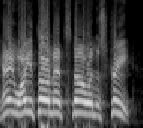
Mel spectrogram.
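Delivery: high, loud imitated neighbour's yell. Neighbour yelling at someone shovelling snow, imitated loud high yell. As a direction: holler it accusingly across the street. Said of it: "people yell at you".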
